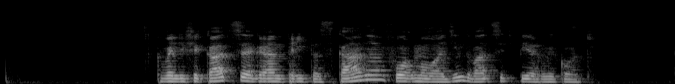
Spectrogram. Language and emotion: Russian, neutral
